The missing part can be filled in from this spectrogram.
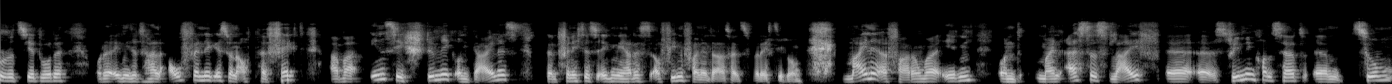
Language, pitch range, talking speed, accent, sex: German, 135-185 Hz, 170 wpm, German, male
